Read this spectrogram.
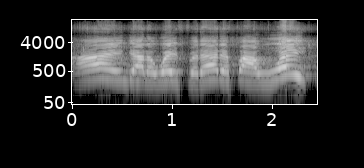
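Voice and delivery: loud, driving preacher's voice; full-force preaching. Acted. Pastor hyping up the single women, preached loud. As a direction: lift the church up loudly.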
